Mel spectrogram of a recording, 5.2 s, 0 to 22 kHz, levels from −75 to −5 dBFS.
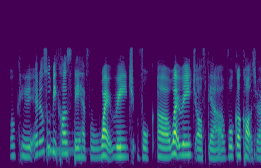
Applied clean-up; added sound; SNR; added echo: neural mask model DeepFilterNet 3.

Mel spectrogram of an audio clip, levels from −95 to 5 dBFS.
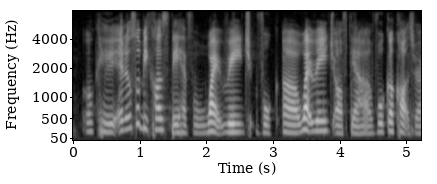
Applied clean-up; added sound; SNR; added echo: none; none; none; none.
